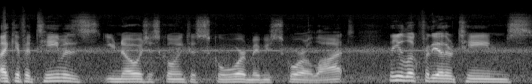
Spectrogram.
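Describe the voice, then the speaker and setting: Speaking at a moderate pace with an American accent, the voice has lively intonation over noticeable background noise. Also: man. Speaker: fantasy sports show host. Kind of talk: casual chat. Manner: animated.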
